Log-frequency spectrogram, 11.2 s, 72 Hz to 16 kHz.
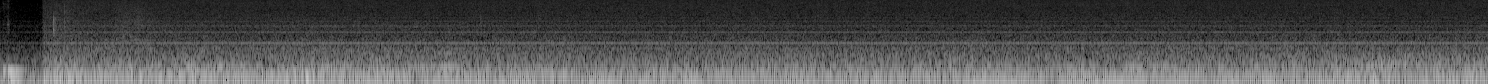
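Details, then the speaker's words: Superlux E205U USB microphone plugged into USB, recording silence before modification: steady hiss with a thin constant whistle near one kilohertz and low hum, high self-noise and clatter from USB power ripple. "Okay. Apart from high self-noise there will be such a clatter and we will try remove it."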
